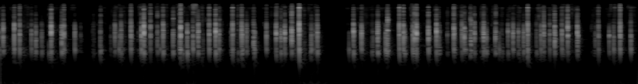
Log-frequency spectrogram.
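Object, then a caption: Mechanical keyboard with brass plate and plastic keycaps. Two hands type continuously with their fingertips on a mechanical keyboard with a brass plate and plastic keycaps. The result is a rapid stream of crisp, bright clacks with almost no low end and no ring, broken by a brief pause in the middle.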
